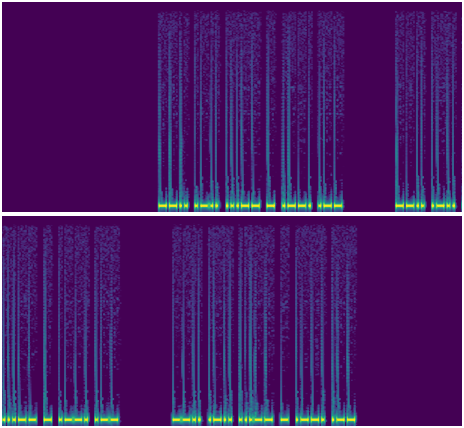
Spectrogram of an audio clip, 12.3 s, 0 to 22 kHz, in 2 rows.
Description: Morse code, heard as a keyed tone, about 36 wpm, 700 Hz. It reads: ZL3TPW ZL3TPW ZL3TPW
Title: DXCC-100 Call Signs - 6 Characters - Repeated 3x - 35wpm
